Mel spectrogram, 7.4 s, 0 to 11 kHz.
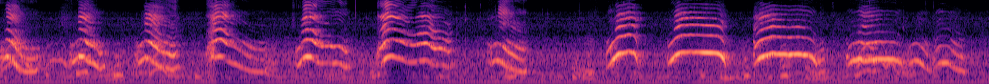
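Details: Litter of six-day-old pups on 19 March giving loud, arched whines and squeals, each rising then falling, about one and a half per second, several overlapping with strong harmonics; low electrical hum beneath.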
